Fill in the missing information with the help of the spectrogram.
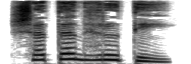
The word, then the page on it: ಶತಧೃತಿ: kannada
